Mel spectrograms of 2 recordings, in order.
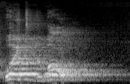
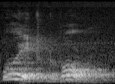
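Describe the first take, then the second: First: Loud, forceful hello with a rough edge; same polite words, unfriendly intonation; brusque greeting. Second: Easy, drawn-out hello in a higher pitch; pleasant, lilting small-talk greeting; friendly greeting. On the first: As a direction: greet them curtly at raised volume. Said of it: "É diferente". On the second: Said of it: "às vezes é a entonação". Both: Shown as a demonstration.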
